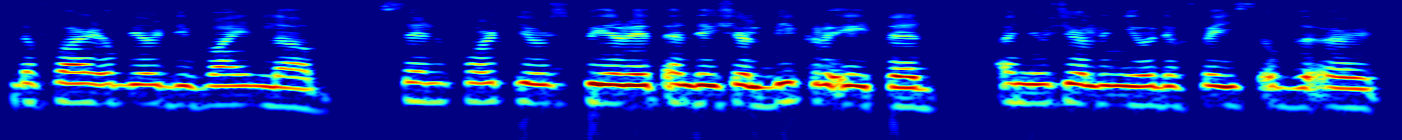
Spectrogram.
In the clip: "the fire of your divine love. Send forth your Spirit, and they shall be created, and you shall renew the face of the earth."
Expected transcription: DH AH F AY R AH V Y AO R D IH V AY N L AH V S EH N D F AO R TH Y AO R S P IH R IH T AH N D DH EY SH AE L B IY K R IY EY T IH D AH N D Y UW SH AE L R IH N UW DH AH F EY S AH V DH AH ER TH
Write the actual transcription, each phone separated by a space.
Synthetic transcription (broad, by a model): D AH F AY R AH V Y AO R D IH V AY N L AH B S EH N D F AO R T Y AO R S P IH R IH T AH N D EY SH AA L B IY K R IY EY T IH D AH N Y UW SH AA L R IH N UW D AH F EY S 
